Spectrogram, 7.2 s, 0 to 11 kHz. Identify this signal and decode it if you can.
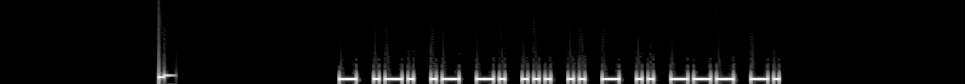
Morse code, heard as a keyed tone, about 28 wpm, 700 Hz. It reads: TRANSITION
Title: Top 1751-2000 Words 28wpm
